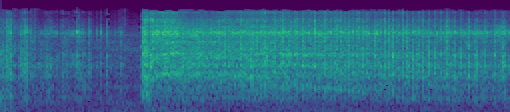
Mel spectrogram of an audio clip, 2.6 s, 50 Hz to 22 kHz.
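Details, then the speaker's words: Traxxas Sledge RC truck, stock except 15-tooth pinion: click then a gritty high whirring grind; gear mesh checked fine, motor suspected, source unconfirmed. "We don't know what the hell that noise is. I think it's the motor."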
